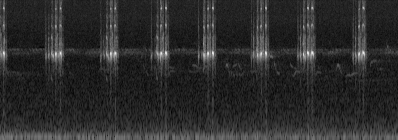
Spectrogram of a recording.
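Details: Mating song of a European field cricket, Gryllus campestris: clear, high, shrill chirps, each a quick triple pulse, spaced roughly every half second over a faint low hum.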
